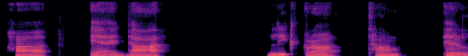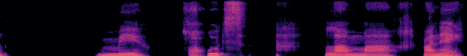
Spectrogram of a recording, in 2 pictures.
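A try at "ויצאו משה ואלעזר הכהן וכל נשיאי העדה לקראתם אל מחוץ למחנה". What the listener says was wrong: Very good.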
